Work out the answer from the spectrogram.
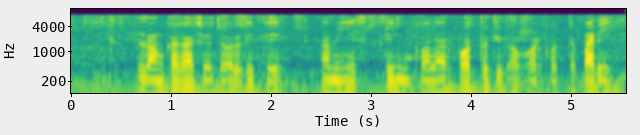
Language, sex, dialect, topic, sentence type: Bengali, male, Standard Colloquial, agriculture, question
